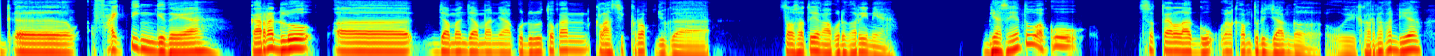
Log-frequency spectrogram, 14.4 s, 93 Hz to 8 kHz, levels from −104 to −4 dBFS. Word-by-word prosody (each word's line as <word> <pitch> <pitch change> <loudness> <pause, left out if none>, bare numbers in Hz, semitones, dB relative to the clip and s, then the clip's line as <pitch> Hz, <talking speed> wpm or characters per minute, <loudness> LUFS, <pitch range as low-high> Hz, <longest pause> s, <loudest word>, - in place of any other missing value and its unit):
eee, 125 -1 +4 0.3
fighting 150 +1 -1
gitu 125 -2 +4
ya. 130 -2 +2 0.3
Karena 135 +7 +5
dulu, 175 +3 +6 0.2
eee, 135 -1 +3 0.3
zaman-zamannya 130 -1 -1
aku 120 +3 -7
dulu 125 +1 0
tuh 140 - -3
kan 150 0 -3
klasik 120 -2 -3
rock 130 -1 -1
juga, 105 -2 -4 0.8
salah 120 -1 0
satu 140 - -2
yang 130 -3 +2
aku 115 +1 -1
dengerin 120 -1 -2
ya. 90 -2 -7 1.0
Biasanya 140 +7 +2
tuh 245 -2 +1
aku 210 - -2 0.6
setel 140 -1 -1
lagu 130 -1 0
Welcome 130 0 -5
to 125 - -1
the 125 - 0
Jungle, 105 -9 -4
wih 100 -1 -8
karena 110 +5 -2
kan 155 -1 0
dia 155 +2 +3
130 Hz, 140 wpm, -23 LUFS, 120-140 Hz, 1.0 s, dulu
